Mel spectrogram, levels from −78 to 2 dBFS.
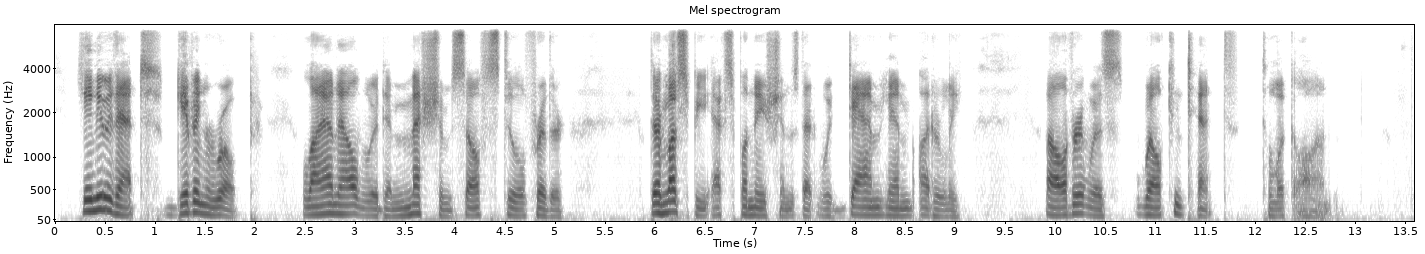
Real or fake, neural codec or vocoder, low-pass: fake; codec, 16 kHz, 1 kbps, FreqCodec, larger model; 7.2 kHz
